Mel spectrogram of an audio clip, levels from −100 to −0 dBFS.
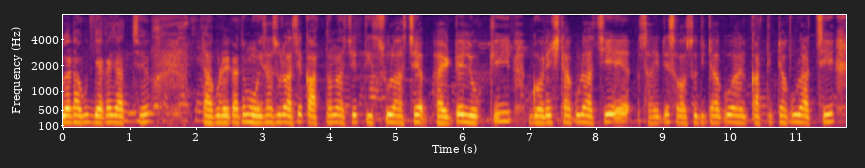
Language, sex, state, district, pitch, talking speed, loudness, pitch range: Bengali, male, West Bengal, Jhargram, 185 Hz, 135 wpm, -17 LUFS, 175-195 Hz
